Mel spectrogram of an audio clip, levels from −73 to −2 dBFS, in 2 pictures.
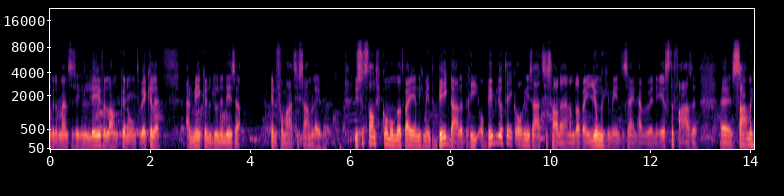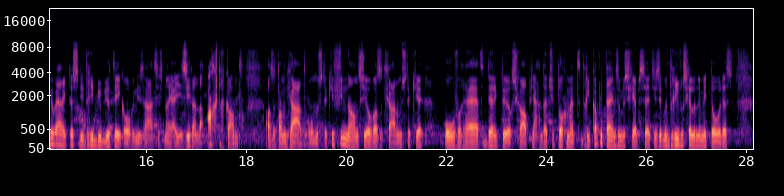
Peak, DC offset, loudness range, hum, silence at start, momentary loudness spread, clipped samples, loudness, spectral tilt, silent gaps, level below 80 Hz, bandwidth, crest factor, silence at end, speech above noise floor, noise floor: -4 dBFS; under 0.1%; 4 LU; none; 0 s; 11 LU; under 0.1%; -25 LUFS; -5 dB/octave; none; -60 dBFS; 9.8 kHz; 22 dB; 0.05 s; 20 dB; -45 dBFS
